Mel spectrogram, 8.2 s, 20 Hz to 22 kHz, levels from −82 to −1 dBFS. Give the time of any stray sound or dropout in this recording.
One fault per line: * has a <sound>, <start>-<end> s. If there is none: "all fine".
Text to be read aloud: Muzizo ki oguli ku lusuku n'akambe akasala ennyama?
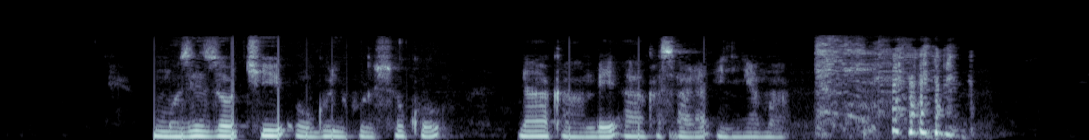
* has a laugh, 6.1-7.3 s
